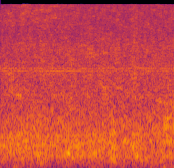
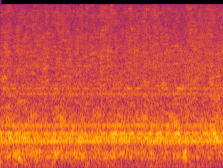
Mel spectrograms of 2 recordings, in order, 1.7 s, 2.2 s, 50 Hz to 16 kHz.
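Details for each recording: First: Surya Guna modified jet water pump, 800 W, after its outlet was filled and the elbow fitted: steady, even water rush over a constant motor drone with no knocks or surging. Full 1-inch spray, running normally. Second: Surya Guna modified jet water pump on a 2-inch suction and outlet, primed by filling the outlet pipe: loud hissing water rush over a motor drone with a wavering tone. The pump still has a problem and is switched off.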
